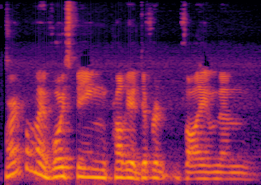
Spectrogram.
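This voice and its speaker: A man's voice: fairly high pitch, animated, racing, a little mellow, rough recording. A man teaching math, walking students through calculator steps in a casual, think-aloud way while seated at his computer. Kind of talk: recorded calculator tutorial lecture. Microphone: computer mic.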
